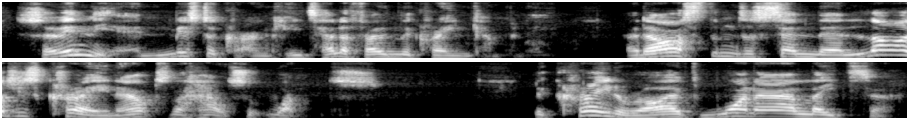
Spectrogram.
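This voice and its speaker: A storybook reader narrating a children's tale in an expressive, theatrical way. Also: mid-range voice, moderate pace, breathy edge. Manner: animated, theatrical.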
